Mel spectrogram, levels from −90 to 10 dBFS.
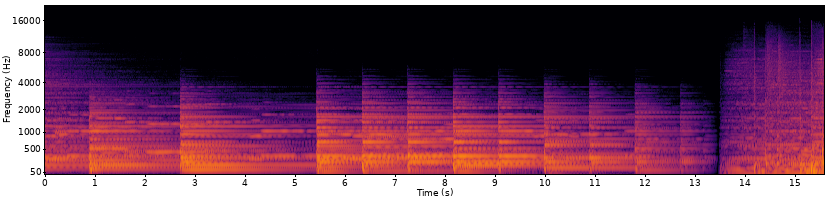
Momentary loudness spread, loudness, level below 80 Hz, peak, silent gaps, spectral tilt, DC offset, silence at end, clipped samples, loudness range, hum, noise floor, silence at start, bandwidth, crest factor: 15 LU; -24 LUFS; -38 dBFS; -6 dBFS; none; -7.5 dB/octave; under 0.1%; 0 s; under 0.1%; 11 LU; none; -49 dBFS; 0 s; 11.5 kHz; 18 dB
